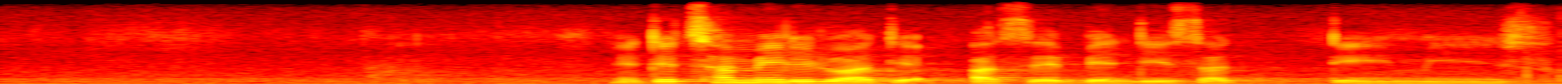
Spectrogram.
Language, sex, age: Swati, male, 19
